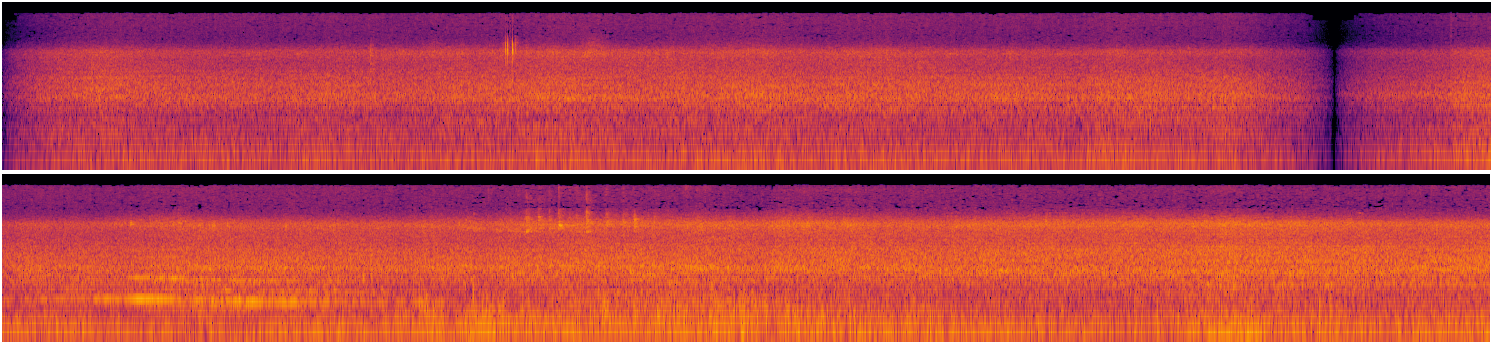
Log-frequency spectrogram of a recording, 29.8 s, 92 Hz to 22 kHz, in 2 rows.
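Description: Steady aircraft engine noise, cut off briefly about 13 seconds in. Then a Bombardier Dash 8 Q400 comes in to land, its twin turboprop engines and propellers running, louder from about 16 seconds in.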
